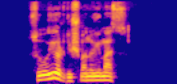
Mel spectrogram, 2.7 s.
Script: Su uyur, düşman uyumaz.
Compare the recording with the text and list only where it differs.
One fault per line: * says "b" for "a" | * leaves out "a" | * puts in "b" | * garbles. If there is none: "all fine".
all fine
